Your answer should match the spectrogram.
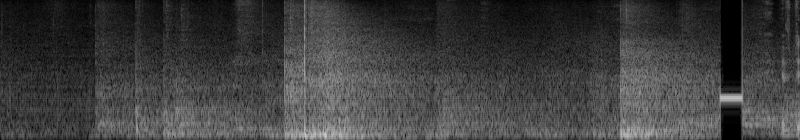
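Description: A basketball bouncing and hitting hard in a gym: three echoing knocks, the loudest about two seconds in. A short electronic beep near the end.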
